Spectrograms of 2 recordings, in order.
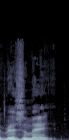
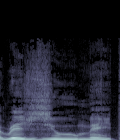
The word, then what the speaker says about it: レジュメ: さてですね、この、レズメというような発音やレジュメという発音、いろいろあります。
